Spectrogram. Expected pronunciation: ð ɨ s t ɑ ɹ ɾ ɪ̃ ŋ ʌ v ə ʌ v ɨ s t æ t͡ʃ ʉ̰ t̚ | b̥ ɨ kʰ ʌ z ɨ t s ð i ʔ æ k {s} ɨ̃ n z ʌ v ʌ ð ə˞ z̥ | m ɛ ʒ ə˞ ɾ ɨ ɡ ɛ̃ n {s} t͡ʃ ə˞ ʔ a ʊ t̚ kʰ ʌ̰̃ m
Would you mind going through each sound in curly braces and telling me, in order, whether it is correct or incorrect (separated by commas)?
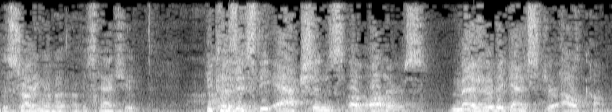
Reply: incorrect, correct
